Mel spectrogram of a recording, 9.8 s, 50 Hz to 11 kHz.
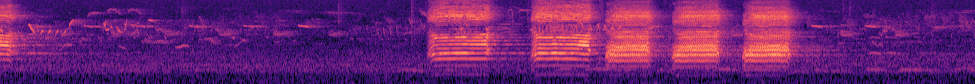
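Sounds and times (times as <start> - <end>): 
carrion crow cawing: 4.3 - 8.1.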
